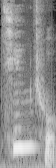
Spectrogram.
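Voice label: "qing1chu", Mandarin Chinese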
